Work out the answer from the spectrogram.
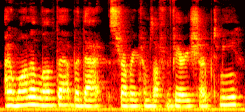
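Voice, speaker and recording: A woman's voice: mid-range voice, steady tone, a little fast, darkish tone. A woman in her thirties chatting casually at home as she reviews fragrances, thinking aloud with giggles and a phone mic. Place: home bedroom with dresser.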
